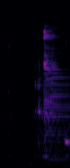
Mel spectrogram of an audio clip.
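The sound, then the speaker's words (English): A weight-driven cuckoo clock, wound once a week by pulling down on the chain to lift the weights, ticking faintly: one soft tick followed by a brief, breathy mechanical rustle, quiet with no voices. “You just pull down on the chain to wind it up once a week. So this is an eco-friendly clock also.”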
